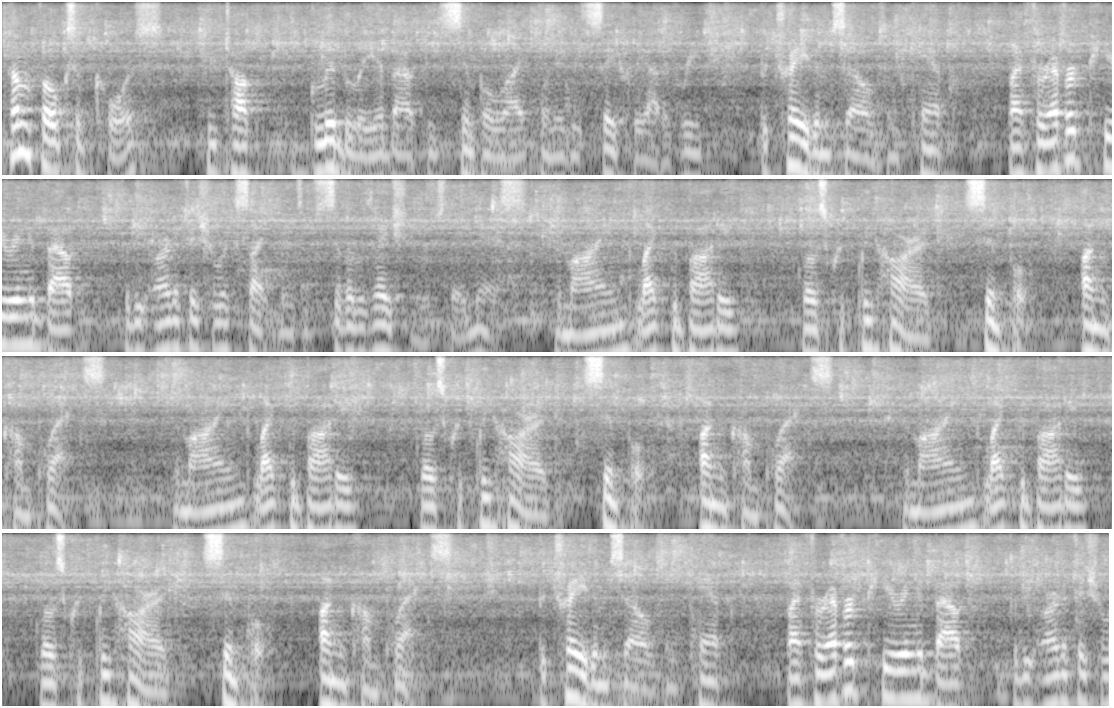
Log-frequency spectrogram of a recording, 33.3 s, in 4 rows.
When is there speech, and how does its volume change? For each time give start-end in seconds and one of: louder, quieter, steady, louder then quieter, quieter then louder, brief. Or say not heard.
0.0-33.2 steady.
